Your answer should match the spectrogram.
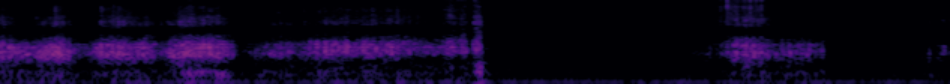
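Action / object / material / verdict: scrape / fine glitter sheet / glitter sheet / none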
